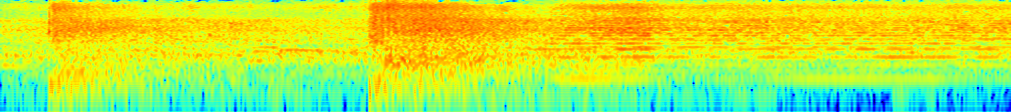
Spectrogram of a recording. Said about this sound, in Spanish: Esta mañana han vuelto a sonar los pitidos, los petardos y los gritos.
